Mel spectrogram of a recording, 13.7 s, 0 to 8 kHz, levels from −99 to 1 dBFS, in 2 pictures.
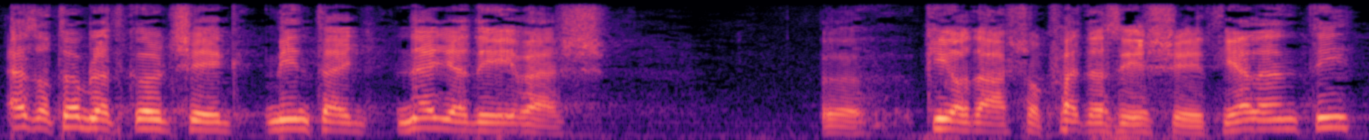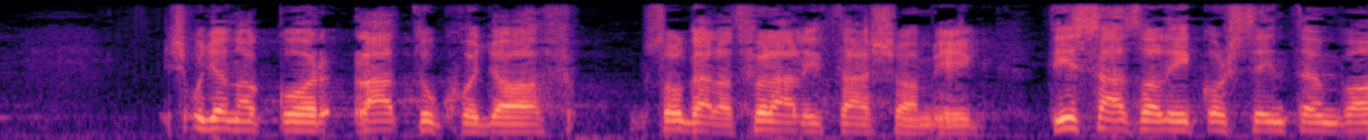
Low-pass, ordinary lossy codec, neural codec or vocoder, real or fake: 7.2 kHz; none; vocoder, 22.05 kHz, 80 mel bands, Vocos; fake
